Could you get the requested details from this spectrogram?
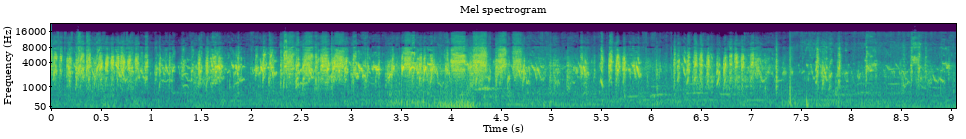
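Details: Budgerigars in a breeding colony in Pakistan: nonstop high-pitched chirping and warbling from many birds, in busy bursts with brief dips, and a low rumble in the background midway.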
